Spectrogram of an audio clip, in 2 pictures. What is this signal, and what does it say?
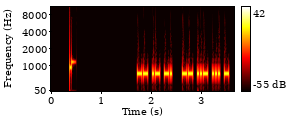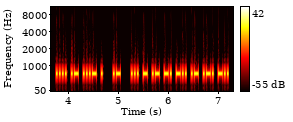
Morse code, heard as a keyed tone, about 40 wpm, 700 Hz. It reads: MAN MUST HAVE A STANDARD
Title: Sentences from Top 1000 Words - Review Part 6 - 40wpm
